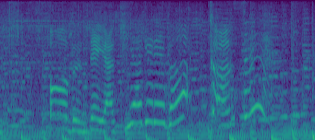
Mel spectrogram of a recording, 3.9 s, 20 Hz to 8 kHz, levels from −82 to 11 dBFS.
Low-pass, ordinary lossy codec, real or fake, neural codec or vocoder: none; none; real; none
